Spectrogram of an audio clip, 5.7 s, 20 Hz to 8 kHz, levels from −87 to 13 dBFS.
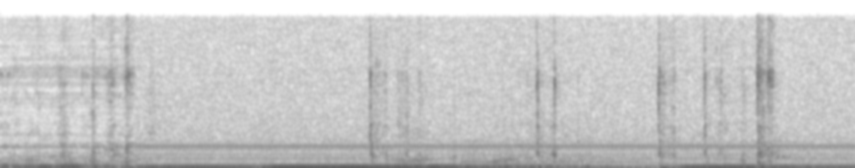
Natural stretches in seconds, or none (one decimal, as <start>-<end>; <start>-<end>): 0.9-5.7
